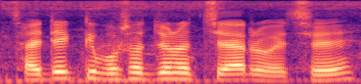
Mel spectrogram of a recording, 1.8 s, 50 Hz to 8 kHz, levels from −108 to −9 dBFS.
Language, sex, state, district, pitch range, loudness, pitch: Bengali, male, West Bengal, Alipurduar, 145-175 Hz, -15 LUFS, 155 Hz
